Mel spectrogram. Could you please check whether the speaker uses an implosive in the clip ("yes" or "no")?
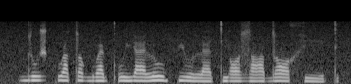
no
